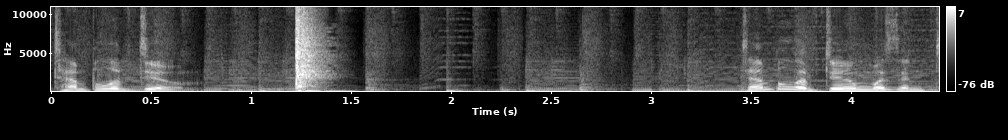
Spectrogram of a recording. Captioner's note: film clapper sound, music continues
